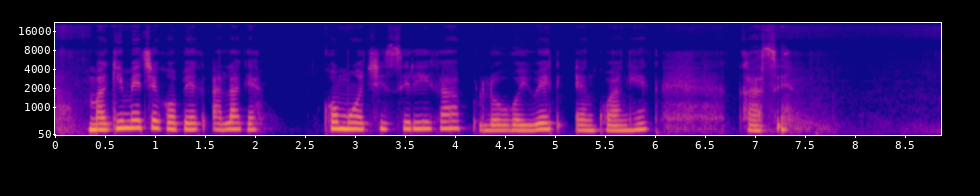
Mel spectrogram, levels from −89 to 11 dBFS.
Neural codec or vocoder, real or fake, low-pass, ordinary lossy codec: vocoder, 44.1 kHz, 128 mel bands every 512 samples, BigVGAN v2; fake; 19.8 kHz; none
